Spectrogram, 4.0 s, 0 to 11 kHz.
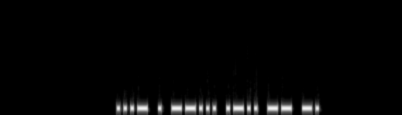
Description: Morse code, heard as a keyed tone, about 36 wpm, 700 Hz. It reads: VE7LMN
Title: DXCC-100 Call Signs - 6 Characters - 35wpm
